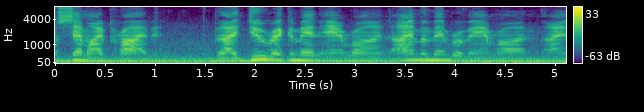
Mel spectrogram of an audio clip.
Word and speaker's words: AMRRON: And one way I'm going to recommend that you do that is if you're not a member of AMRON, and that's spelled AMRRON, and I'll put a link up, then you need to join AMRON.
